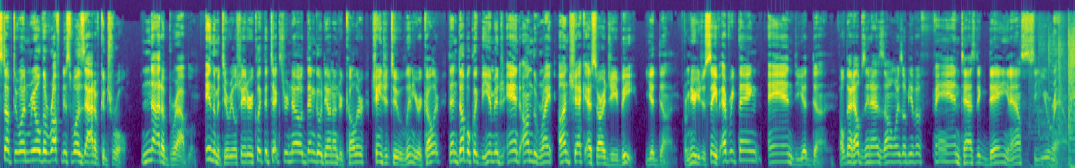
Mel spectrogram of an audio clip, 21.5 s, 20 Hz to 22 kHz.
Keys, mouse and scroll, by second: 2.9 right click, 4.0 click, 5.2 middle click, 5.4 scroll down 2, 6.8 click, 8.2 click, 9.1 click, 12.1 click, 13.7 click, 14.5 click, 15.2 click, 15.8 alt+click, 16.9 alt+middle click, 17.7-19.8 alt+drag, 20.0 alt+right click, 20.4 alt+middle click, 20.9 alt+click.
